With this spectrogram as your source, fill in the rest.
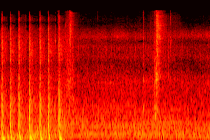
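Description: Rapid burst of automatic gunfire in the BGMI battle royale game, finishing off a knocked enemy: a quick run of close, loud shots followed by a lone later shot.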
